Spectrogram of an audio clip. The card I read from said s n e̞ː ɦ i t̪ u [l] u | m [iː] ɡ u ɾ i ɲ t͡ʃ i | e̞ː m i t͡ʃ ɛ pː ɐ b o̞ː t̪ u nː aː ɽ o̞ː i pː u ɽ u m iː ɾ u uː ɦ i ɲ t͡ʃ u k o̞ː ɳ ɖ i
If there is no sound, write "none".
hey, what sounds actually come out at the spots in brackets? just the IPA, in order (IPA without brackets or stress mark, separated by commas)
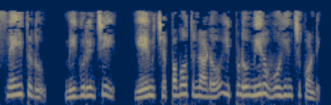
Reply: ɽ, iː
